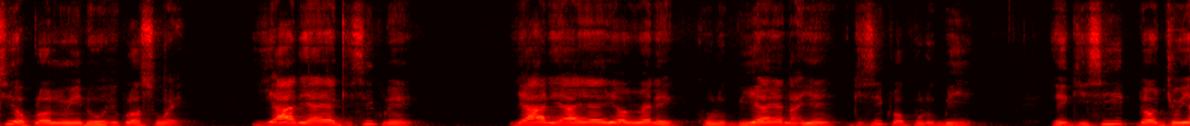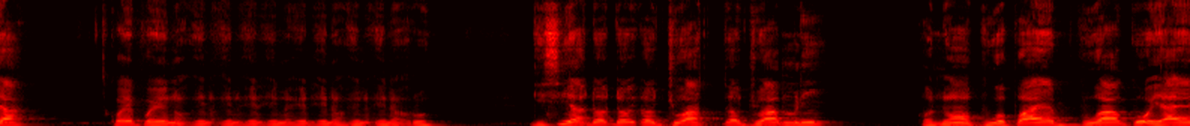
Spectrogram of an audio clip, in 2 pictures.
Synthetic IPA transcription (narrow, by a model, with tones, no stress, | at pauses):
si˦ɔ˨kulɔ˧nũ˧ĩ˧˦lo˨˦e˦ku˦lɔ˧so˨ɛ˨ | jaː˨˦le˧a˧˦jɛ˧˦˨ɡi˨si˦ku˧le˨˦ | jaː˨˦le˧a˧˦jɛ˦jɔ˧˦ɛ˦ɾe˨ko˨lo˨ɡ͡bi˨˦a˦jɛ˦nã˨je˦˨ɡi˨s̬i˦ku˦ɔ˧ko˨lo˨ɡ͡biː˦ | e˨ɡi˨siː˦ɗɔ˦d͡ʒo˦ja˧ | kɔ˧e˦pɔ˧e˦nɔ̃˨ẽ˦˨e˦ñ˨˦e˦nɔ̃˨e˦n˨e˦nɔ̃˨ɾo˦ | ɡi˨si˦a˧ɔ˦ɔ˦ɔ˧˦d͡ʒo˧˦a˧˦ɗɔ˦d͡ʒo˨˦a˦mĩ˦nĩ˦ | ɔ˨nɔ̃˨˦˨bu˨˦ɔ˨pɔ˧a˧˦jɛ˦bu˨˦a˧ɡo˦e˨ja˨˦jɛ˦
